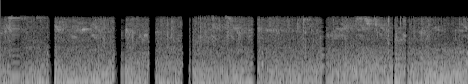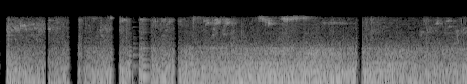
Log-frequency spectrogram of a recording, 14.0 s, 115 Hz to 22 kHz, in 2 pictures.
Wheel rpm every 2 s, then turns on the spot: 0, 0, 0, 0, 0, 0, 0.
none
